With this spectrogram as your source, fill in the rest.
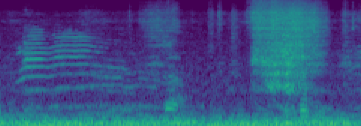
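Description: A pet cat at a camp in Jeddah gives a short run of close, clear meows, with a person talking over and around them.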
